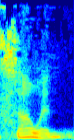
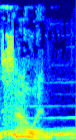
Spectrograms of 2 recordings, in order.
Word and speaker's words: Samhain: It was called Samhain. Yeah, I know, it's spelled differently than how it's pronounced.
